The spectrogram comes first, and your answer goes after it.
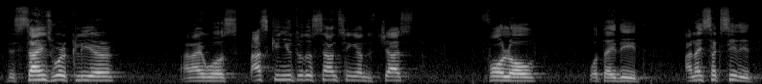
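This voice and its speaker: A middle-aged man from Argentina with an Argentine Spanish accent, a native Spanish speaker, giving an emphatic leadership lecture with frequent "uh" pauses. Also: high-pitched. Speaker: guest speaker. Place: lecture room.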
